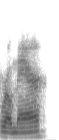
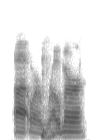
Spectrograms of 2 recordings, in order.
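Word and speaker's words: Rohmer: Eric Romer, Romer, as most Americans say here.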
